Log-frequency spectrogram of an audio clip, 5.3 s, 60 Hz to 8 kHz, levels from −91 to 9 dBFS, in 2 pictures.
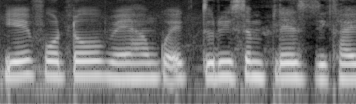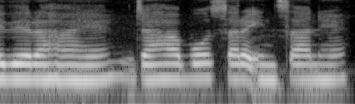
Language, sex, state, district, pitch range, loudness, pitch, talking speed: Hindi, female, Arunachal Pradesh, Longding, 195-210 Hz, -14 LUFS, 200 Hz, 180 wpm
